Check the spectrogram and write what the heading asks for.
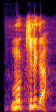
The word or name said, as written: mu-kilga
